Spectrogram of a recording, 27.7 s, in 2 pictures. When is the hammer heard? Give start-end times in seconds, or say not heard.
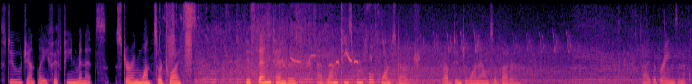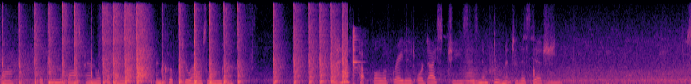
13.8-21.1.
